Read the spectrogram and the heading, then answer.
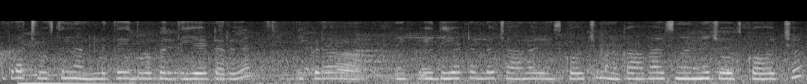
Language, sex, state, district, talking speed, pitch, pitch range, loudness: Telugu, female, Telangana, Karimnagar, 95 wpm, 270 Hz, 260-280 Hz, -16 LUFS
